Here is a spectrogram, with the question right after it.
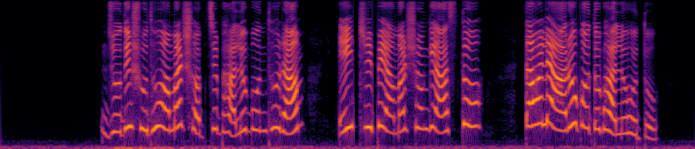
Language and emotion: Bengali, sad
